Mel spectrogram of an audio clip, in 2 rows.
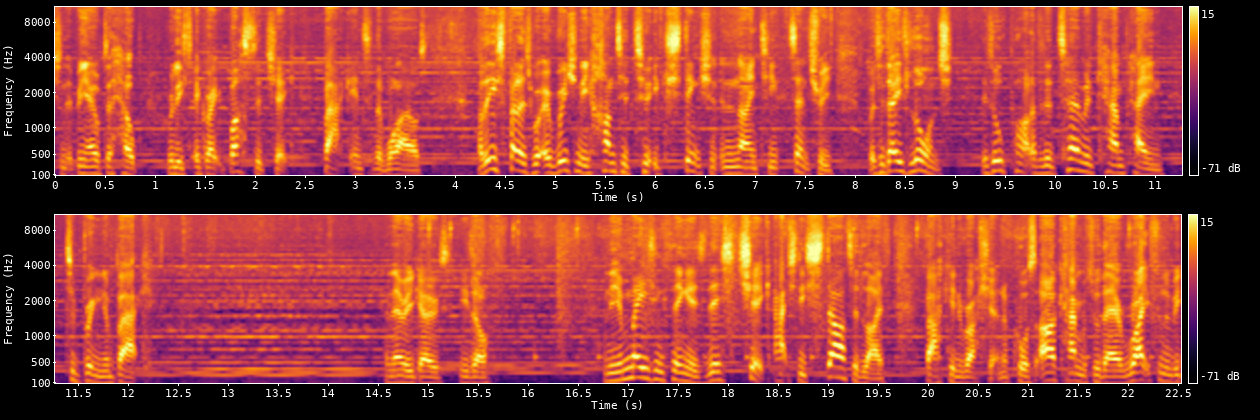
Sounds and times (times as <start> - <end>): Speech: 0.0 - 12.2, 14.6 - 15.6, 16.8 - 22.5
Music: 0.0 - 22.5.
